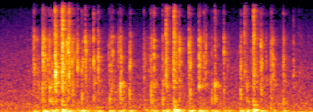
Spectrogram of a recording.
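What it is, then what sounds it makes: Plastic computer keyboard. Fingertips tap quickly across a full-size white and mint plastic computer keyboard resting on a wooden desk. Its hollow key housings give bright, clicky clacks over a low, hollow thump, in uneven bursts of rapid keystrokes that start after a brief quiet moment.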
